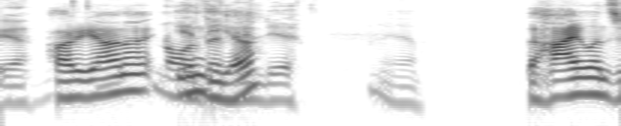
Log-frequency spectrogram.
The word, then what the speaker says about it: Haryana: Is that Yeah, how you pronounce it? Haryana. Yeah. Haryana, Northern India, Yeah.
